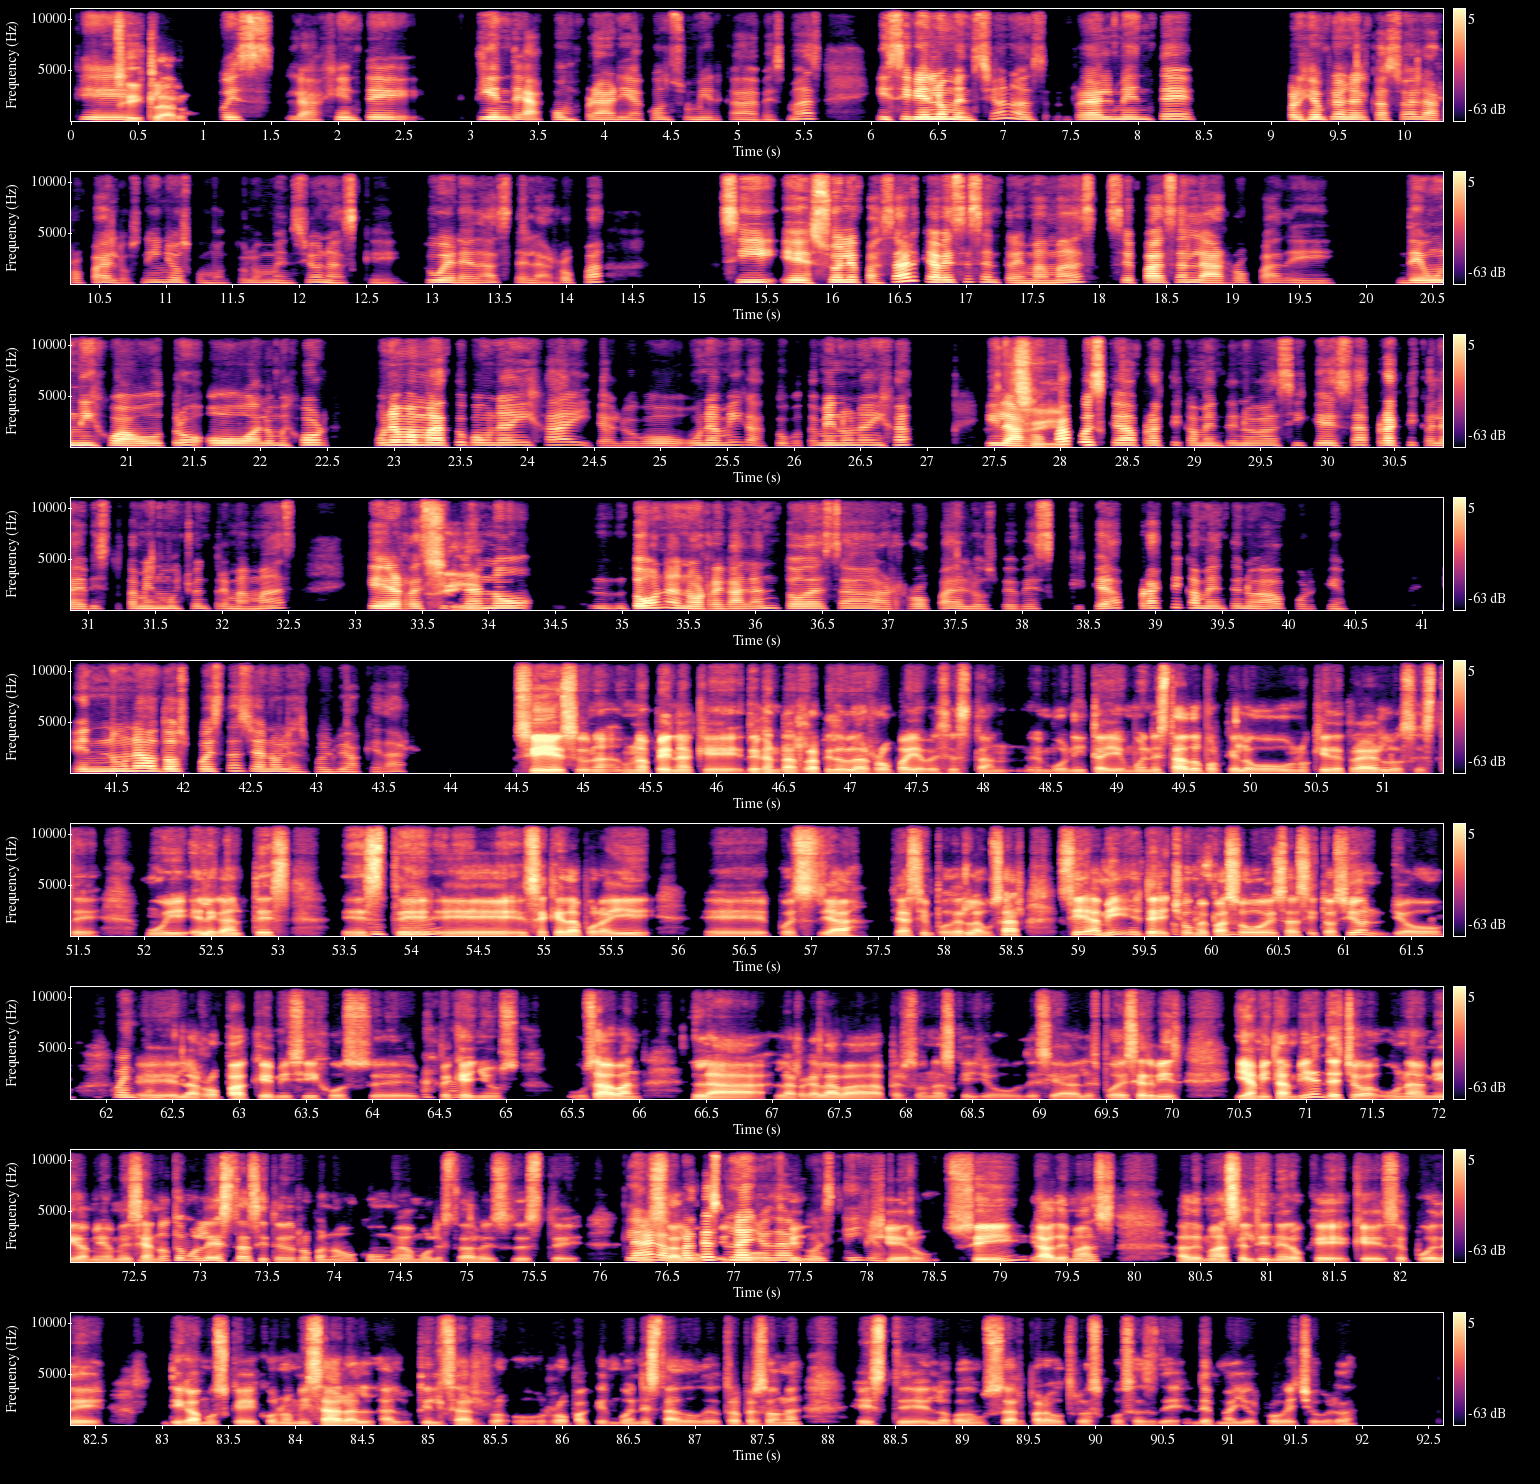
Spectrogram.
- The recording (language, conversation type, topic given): Spanish, podcast, ¿Prefieres comprar cosas nuevas o de segunda mano y por qué?
- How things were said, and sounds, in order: none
